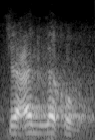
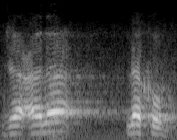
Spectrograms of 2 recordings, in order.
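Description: First: The two L sounds merge into one doubled L. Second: The two L sounds are pronounced separately. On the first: "فإذا أدغمت وجب تحقيق شرط الإدغام بإسكان المثل الأول" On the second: "يجوز الفك وهو الأكثر في اللغة"

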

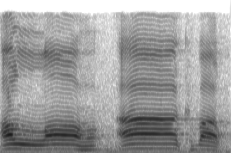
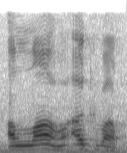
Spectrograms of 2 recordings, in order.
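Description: First: The opening vowel is drawn out. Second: No vowel is drawn out. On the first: The speaker calls it wrong. "ومثل ما يغير المعنى مثل مد الهمزة" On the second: The speaker calls it right. "اللفظ الصحيح الله أكبر بالهمزة"

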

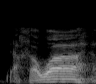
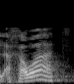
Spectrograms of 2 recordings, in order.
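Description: First: The word ends in a silent h sound. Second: The word ends in a t sound. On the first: "وقفوا عليها بالهاء" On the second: "مع أنها هي الأخوات"

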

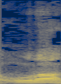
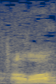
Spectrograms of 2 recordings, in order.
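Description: First: The first vowel is a rounded 'u' sound. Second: The first vowel is an open 'a' sound. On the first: It means I think so. "أما أراه بالضم يعني أظنه" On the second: It means I know it for certain. "أراه بالفتح يعني أعلمه"

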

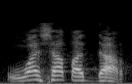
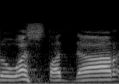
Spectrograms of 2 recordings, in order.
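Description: First: The s sound is followed by an a vowel. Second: The s sound has no vowel after it. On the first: The speaker calls it right. "تقول مثلا" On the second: The speaker calls it wrong. "ولا تقول ... إلا على ضعف"

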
